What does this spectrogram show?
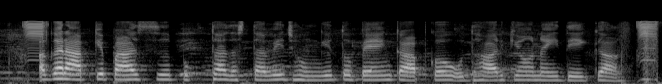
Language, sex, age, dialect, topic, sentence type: Hindi, female, 18-24, Marwari Dhudhari, banking, statement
